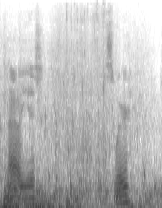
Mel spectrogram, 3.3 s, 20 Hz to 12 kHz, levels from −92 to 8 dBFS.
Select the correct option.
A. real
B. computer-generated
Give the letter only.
A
